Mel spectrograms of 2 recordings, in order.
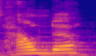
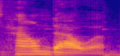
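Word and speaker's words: Houndour: the case this thing would evolve into Lucario Hound hour I've heard this said as hounder and hounder you could even argue that Hound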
